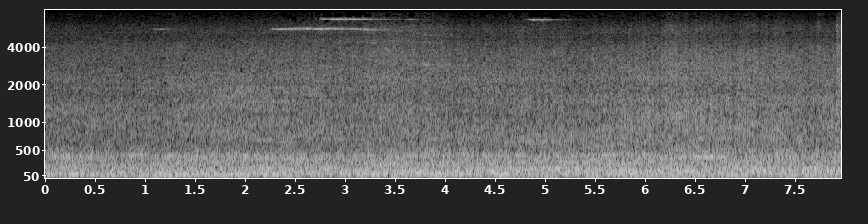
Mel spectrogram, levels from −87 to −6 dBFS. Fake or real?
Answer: real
